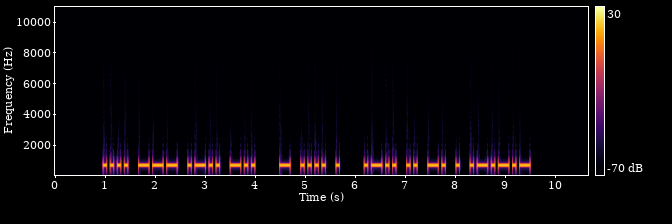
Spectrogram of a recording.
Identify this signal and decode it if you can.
Morse code, heard as a keyed tone, about 17 wpm, 700 Hz. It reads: HOLD THE LINE.
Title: Sentences from Top 1000 Words - Review Part 2 - 17wpm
